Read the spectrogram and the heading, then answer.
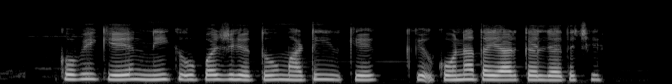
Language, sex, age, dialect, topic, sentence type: Maithili, female, 46-50, Southern/Standard, agriculture, question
